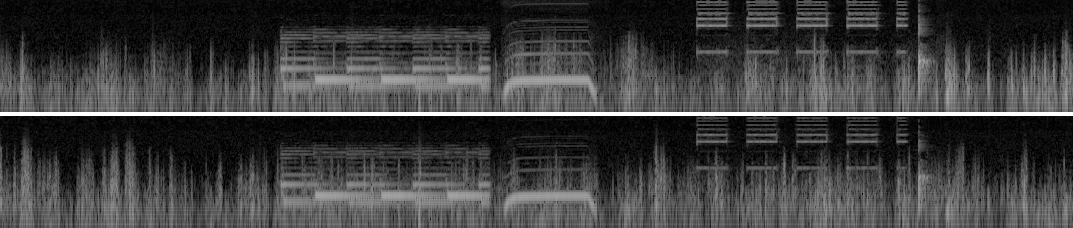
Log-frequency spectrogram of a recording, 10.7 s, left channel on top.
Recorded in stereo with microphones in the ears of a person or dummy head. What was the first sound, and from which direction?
A piano, 25° left (ahead or behind).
